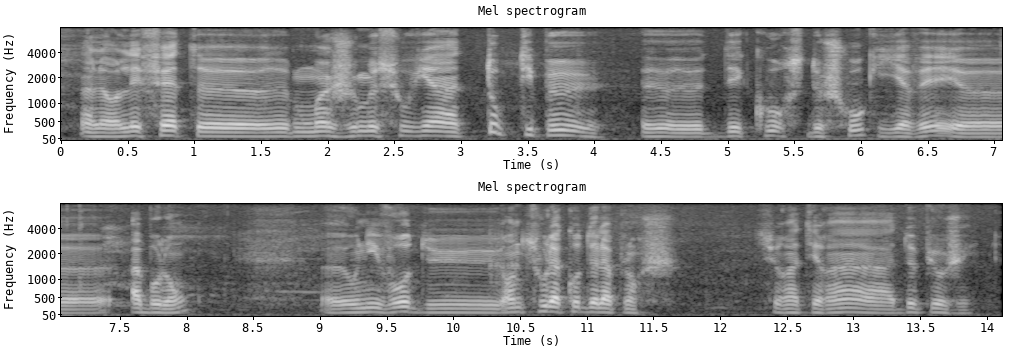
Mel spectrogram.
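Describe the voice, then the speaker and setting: Very slowly, a man talks at a fairly low pitch. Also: fairly even intonation. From Brittany, near Rennes. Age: 70s. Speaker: village elder recalling local history. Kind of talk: oral history interview.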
